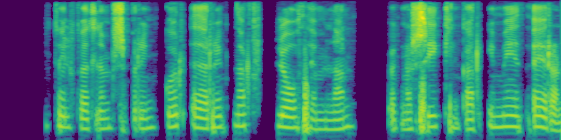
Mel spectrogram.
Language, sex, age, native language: Icelandic, female, 50-59, Icelandic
